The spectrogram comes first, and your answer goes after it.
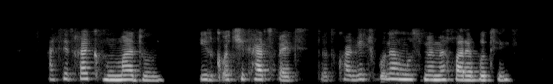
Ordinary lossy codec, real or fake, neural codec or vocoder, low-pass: Opus, 24 kbps; fake; autoencoder, 48 kHz, 128 numbers a frame, DAC-VAE, trained on Japanese speech; 5.4 kHz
